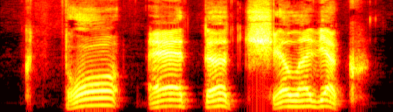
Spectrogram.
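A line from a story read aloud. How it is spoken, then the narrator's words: Slow, firm question. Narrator (Russian): спросил он медленно, но твердо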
